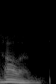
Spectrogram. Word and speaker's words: Haaland: And Haaland, Erling Haaland. Is that how you say it? – Yeah.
